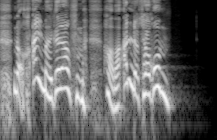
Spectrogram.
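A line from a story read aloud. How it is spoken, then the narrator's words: Furious shout. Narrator (German): Der Hase, ganz außer sich vor Ärger, schrie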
